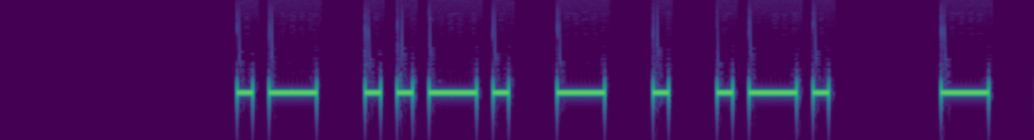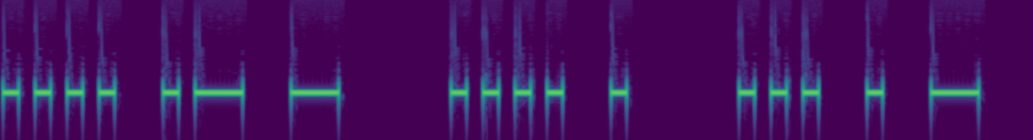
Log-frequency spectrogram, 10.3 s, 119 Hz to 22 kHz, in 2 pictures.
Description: Morse code, heard as a keyed tone, about 16 wpm, 700 Hz. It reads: AFTER THAT HE SET
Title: Sentences from Top 1000 Words - Review Part 1 - 15wpm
